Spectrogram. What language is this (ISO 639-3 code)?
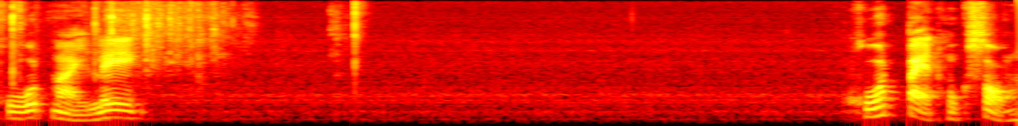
tha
